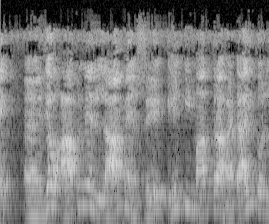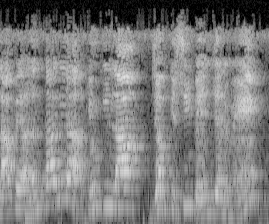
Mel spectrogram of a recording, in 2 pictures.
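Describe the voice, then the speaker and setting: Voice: medium pitch, fairly bright tone, a little hiss or hum. A teacher explaining a grammar lesson step by step, patiently repeating the key terms. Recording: very echoey room.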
